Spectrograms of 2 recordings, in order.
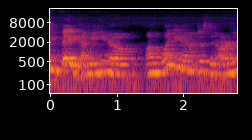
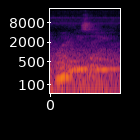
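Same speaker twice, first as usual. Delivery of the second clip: baffled question; 8 semitones higher, 7 dB quieter than usual. Retold or imitated. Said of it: "I'm like".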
